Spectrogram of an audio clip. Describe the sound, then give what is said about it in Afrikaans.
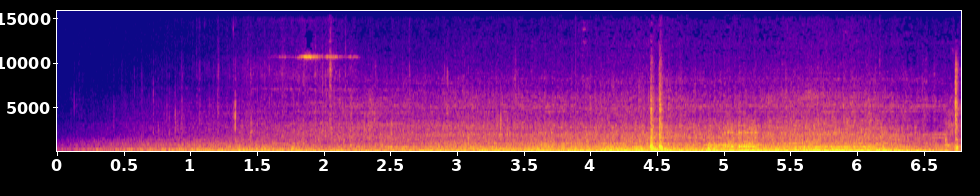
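A car engine rumbles, growing steadily louder as the car pulls up behind a shop and slows to park, with a low continuous drone and faint road noise and no voices. “Ek gaan agter die winkel parkeer.”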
